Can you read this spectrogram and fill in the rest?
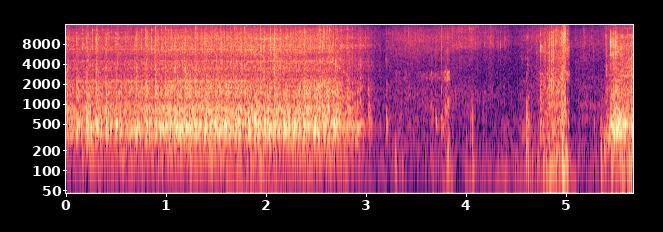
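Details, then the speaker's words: Heavily used Elna 220 home sewing machine after repair (belt slack adjusted, lower-shaft gear timing reset, needle plate replaced), sewing fabric on pattern 1 zigzag: three seconds of fast, even needle chatter about four stitches a second, then stops; normal zigzag stitching. "네, 아래실 위실 박음질이 잘 돼서 나올 겁니다. 소리만 들어봐도 알아요, 저는."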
